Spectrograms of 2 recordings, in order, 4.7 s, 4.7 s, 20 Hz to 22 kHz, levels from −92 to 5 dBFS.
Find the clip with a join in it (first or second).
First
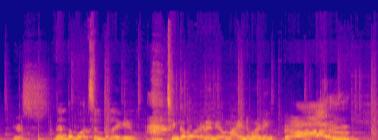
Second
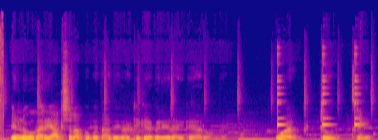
first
